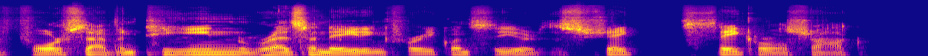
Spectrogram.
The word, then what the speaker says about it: sacral: Then it goes up to 417, resonating frequency, or the sacral chakra. Sacral? Is that how you pronounce that?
